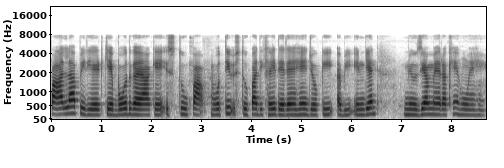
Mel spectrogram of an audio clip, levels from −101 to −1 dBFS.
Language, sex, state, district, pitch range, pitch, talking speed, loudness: Hindi, female, Bihar, Gopalganj, 185-200 Hz, 190 Hz, 160 wpm, -18 LUFS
